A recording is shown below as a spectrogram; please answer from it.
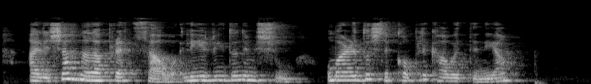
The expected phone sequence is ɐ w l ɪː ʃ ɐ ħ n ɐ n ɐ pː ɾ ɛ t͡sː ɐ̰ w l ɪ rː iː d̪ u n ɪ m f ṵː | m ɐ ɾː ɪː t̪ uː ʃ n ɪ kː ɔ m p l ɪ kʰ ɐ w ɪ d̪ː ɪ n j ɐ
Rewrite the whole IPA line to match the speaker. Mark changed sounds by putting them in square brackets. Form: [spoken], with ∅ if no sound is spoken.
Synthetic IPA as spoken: ɐ [∅] l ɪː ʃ ɐ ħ n ɐ n ɐ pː ɾ ɛ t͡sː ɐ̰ w l [i] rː iː d̪ u n ɪ m [ʃ] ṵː | m ɐ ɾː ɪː [d̪] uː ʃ n ɪ kː ɔ m p l ɪ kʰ ɐ w ɪ d̪ː ɪ n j ɐ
